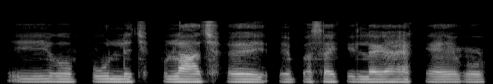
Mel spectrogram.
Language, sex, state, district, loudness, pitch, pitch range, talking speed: Maithili, male, Bihar, Saharsa, -25 LUFS, 120 Hz, 120-125 Hz, 170 wpm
